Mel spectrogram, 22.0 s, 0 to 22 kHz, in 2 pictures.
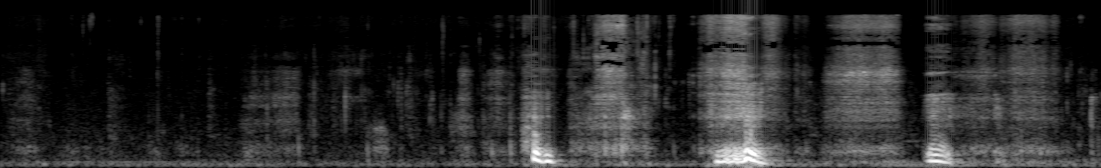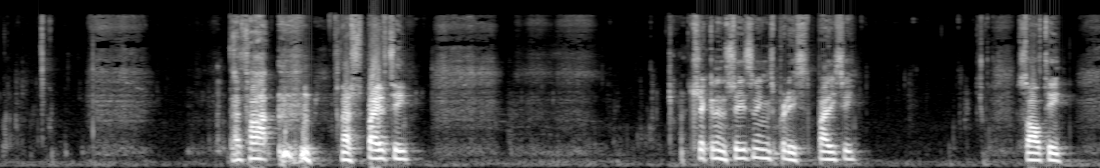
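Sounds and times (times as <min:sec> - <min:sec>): man chewing: 0:00.0 - 0:13.4, 0:14.2 - 0:14.5, 0:15.2 - 0:22.0
heavy breaths: 0:04.5 - 0:10.8, 0:15.2 - 0:17.2.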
